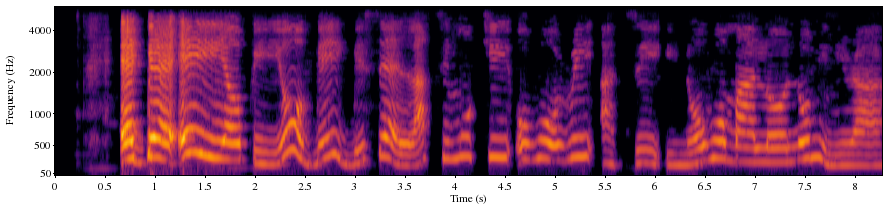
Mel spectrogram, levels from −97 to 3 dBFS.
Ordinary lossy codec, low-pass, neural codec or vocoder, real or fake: none; 5.4 kHz; none; real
